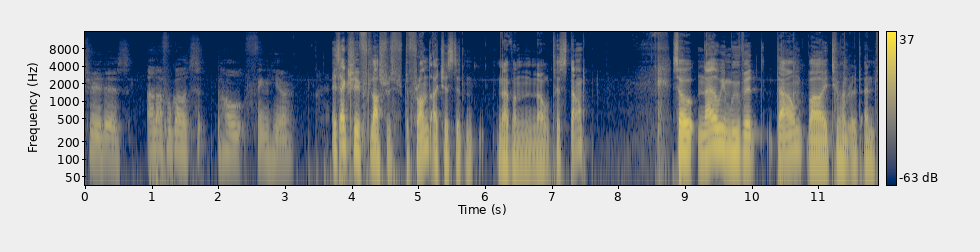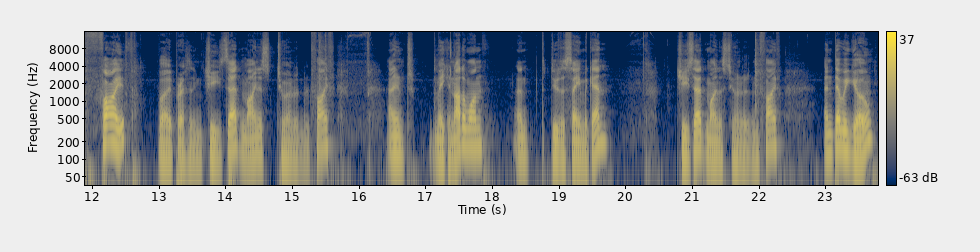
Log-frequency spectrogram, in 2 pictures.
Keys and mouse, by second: 0.7 click, 6.3 shift+d, 17.1 shift+d, 22.7 click, 22.8 middle click.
